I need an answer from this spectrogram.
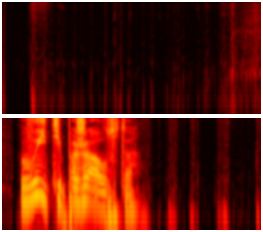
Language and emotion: Russian, angry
